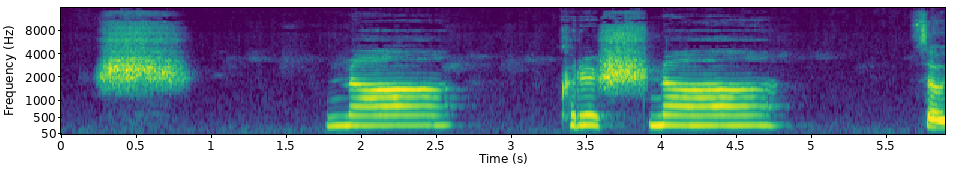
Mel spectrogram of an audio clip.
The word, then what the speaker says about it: Krishna: So if we say Krishna, Krishna, like a typical non-trained person might do, versus Krishna, Krishna.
